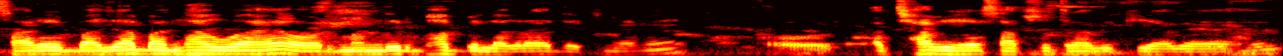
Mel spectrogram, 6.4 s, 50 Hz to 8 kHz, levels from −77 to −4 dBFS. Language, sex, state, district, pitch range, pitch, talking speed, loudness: Hindi, male, Bihar, Sitamarhi, 125-145 Hz, 135 Hz, 215 wpm, -17 LUFS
